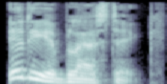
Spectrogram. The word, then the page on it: idioblastic: British English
